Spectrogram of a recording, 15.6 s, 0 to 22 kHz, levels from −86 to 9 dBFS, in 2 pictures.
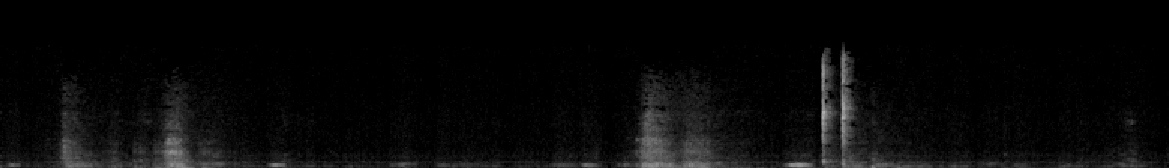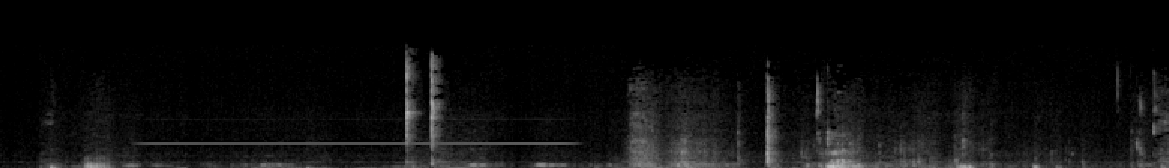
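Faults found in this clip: Feedback whistle, 8.62–11.69 s. Thin steady tone at 3.2 kHz behind the speech, roughly 20 dB under it, swelling and fading slowly in level. Likely cause: loudspeaker-to-mic acoustic loop with gain sitting at the feedback threshold, one frequency sustaining without runaway.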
